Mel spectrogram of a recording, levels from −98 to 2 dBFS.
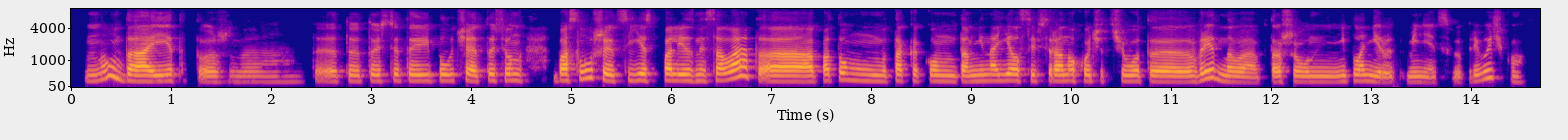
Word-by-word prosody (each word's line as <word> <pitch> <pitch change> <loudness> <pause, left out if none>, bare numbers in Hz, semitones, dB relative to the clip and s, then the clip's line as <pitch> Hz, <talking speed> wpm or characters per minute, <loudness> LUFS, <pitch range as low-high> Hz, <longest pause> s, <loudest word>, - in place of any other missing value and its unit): Ну 240 - -2
да, 180 -3 +7
и 180 +1 +1
это 190 0 -6
тоже, 165 0 -6
да. 165 0 -14 0.3
Т 170 - -5
то 180 +1 -5
то 175 +2 -7
есть, 190 +1 -6
это 195 0 -3
и 190 0 -1
получает. 190 -2 -1
То - - -1
есть 200 0 -6
он 200 -1 -3 0.3
послушает, 200 -1 +1
съест 205 +1 -3
полезный 195 -2 +2
салат, 260 - +4
а 175 -1 +6
потом, 195 -2 -2
так 195 +2 0
как 190 0 -8
он 180 -2 -2
там 175 -1 0
не 185 - -3
наелся 190 0 0
и - - -17
всё 190 - -6
равно 190 0 +3
хочет 190 -2 -6
чего-то, 180 -1 -3 0.4
э, - - -6
вредного. 165 - 0
Потому 160 +2 -1
что, 165 0 -4
он 165 0 -4
не 175 - -4
планирует 175 -4 -3
менять 160 -1 -7
свою - - -15
привычку 185 - -7
185 Hz, 175 wpm, -24 LUFS, 170-195 Hz, 0.4 s, да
